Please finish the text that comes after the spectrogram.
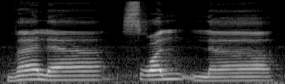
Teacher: صاد کو موٹا پڑھیں گے اور لام کو باریک ہی پڑھیں گے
